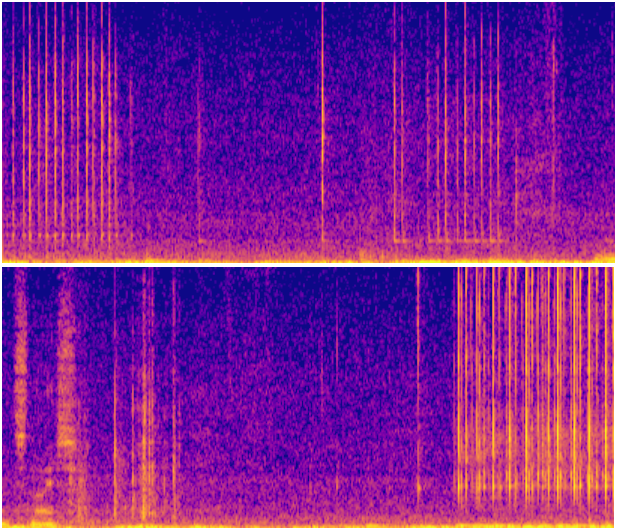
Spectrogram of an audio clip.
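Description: Clacky keystrokes from a mechanical keyboard fitted with Thermal switches, coming in bursts of rapid typing with pauses between them, under steady background noise while people talk and react.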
